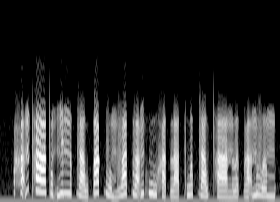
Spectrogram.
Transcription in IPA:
x a̰˧˥ n t̪ʰ aː˧ t̪ ɔ̰˧˨ m ɲ e˧ ŋ ə˦˥ t̚ z a˧˩ w ɓ a˦˥ k̚ v o˧˩ m v a˦˥ t̚ v a̰˧˥ ŋ h w u˧ x a˨˩ t̚ l a˨˩ t̚ k w ə˦˥ p̚ z a˨˦ w t̪ʰ aː˨˩ n l ə˨˩ t̚ ɣ a̰˧˥ n v ə˧ m

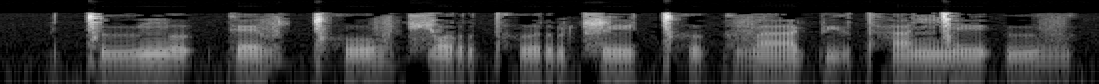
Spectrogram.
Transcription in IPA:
ǀ ɯ ŋ ɤ ʔ k ɛ v ǀʰ o v t͡ɕ ɔ r tʰ ɤ r ʈ͡ʂ e ǀʰ ɤ k v a pʲ ɯ tʰ a ŋ͡ǀ e ʔ ɯ v

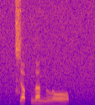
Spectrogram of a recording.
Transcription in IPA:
t͡ɕ a˧˥ p̚ n a˥˨ n l ɔː˧˩ p̚

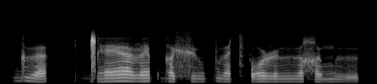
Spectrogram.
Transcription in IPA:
ɡ ɯ ɐ̯ | ɡ͡ǁ ɛː ɐ̯ ɭ ɛ p ɡ ʌ xʲ u p ɯ ɐ̯ t͡sʼ o ɭ ɯː χ ɯ m ɯ

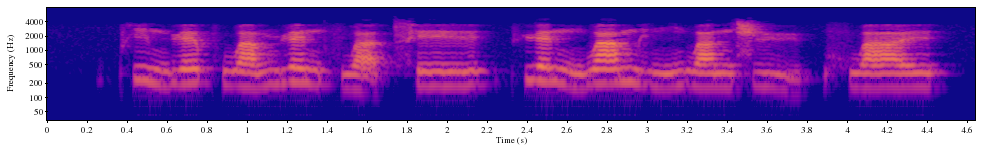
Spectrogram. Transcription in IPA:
pʰ i˥˩ n̪ ɥ ɛ˥ pʰ w ä˧˥ m ɥ ɛ˥˩ n f w ä̰˨˩ t͡sʰ e˥ ɪ̯ | pʰ ɥ ɛ˥˩ n n̪ w ä˥ m i˧˥ ŋ m w a˥ n ɕ y˥˩ | x w a˥ ɪ̯

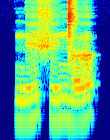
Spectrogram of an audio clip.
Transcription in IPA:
ŋ e ʃ e ŋ͡ǀ ɜ

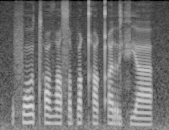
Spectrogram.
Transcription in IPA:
f ɔ tʰ ɔ ðˤ a sˤ ə p ə qʰ a qʼ ə r fʲ a

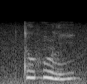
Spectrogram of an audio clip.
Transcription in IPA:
t u˦ f ũ˦˨ l i˨˦

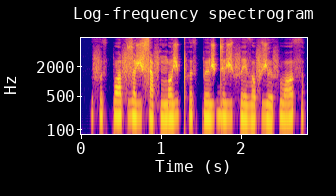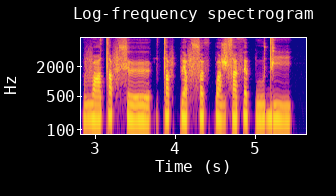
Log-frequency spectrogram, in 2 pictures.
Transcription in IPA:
f ɵ θ p ɔ f zˤ ɵ ʒ s ɑ f ŋ ɔ ʒ pʰ ɵ θ p ø ʒ d ø ʒ f e ð ɔ f ʒ ø f β ɔ θ | v ɑ tˤ ø f s ø | tˤ ɵ f p e f sˤ ø θ p ɔ ʒ sˤ ɐ θ ɛ p u d i

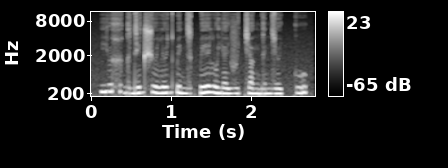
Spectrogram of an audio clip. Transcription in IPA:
j ʏ x ʏ ɡ ə d e d ʃ ø l ø d k͡p e n z ə k͡p e l ʊ j ɛ i̯ v ɪ c ɐ ŋ ɡ ɛ n z ø i̯ kː u

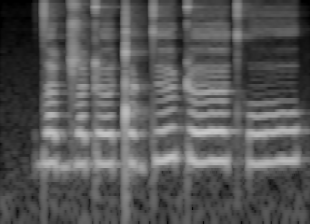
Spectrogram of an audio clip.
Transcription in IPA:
d a ɖ ɖ͡ʐ a ʈ œː ǃ œ ɖ t̪ øː ʈ œː tʰ oː

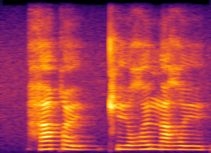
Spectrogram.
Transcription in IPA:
h a q y | cʰ y ʁ ø ŋ a ʁ y

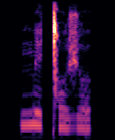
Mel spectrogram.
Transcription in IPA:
m ɪ ǀ o ʒ ʊ

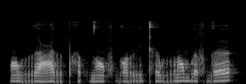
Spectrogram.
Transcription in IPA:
ɔ̃ w r ɐ ʕ ɐ r pʰ ɐ p d ɔ̃ f ɡ ɔ r i kʰ ə w r ɔ̃ b ɜ f ɡ œ

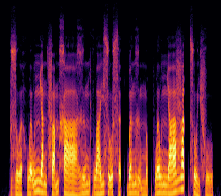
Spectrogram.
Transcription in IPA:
z u˨˩ ə̯ h w ə̰˧˥ w ɲ a˧ n f a̰˧˥ m x aː˨˩ ɣ ɨ˧ m k w a˨˦ j z ṵ˧˥ s ə˨˩ t̚ ɓ ə˧ n ɣ ɨ̰˧˨ m ə˨˩ p̚ h w ə˧ w ɲ aː˨˦ v a˦˥ t̚ s u˧˩ j f u˧˩˨

